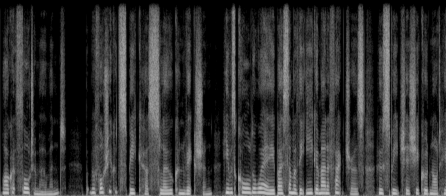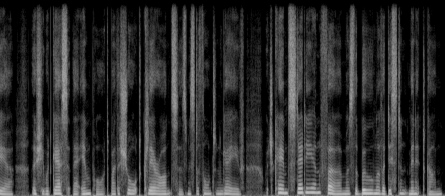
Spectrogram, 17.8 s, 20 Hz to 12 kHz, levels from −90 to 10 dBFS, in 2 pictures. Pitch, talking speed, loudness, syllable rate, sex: 195 Hz, 185 wpm, -21 LUFS, 4.9 syllables/s, female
